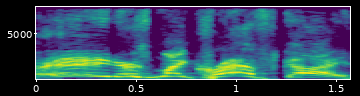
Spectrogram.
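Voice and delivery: bad announcer voice, very high, drawn out. Retelling a friendly greeting on a delivery route: Harry Carey impression. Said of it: "my worst Harry Carey impersonation".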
